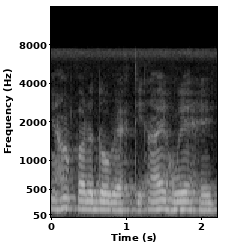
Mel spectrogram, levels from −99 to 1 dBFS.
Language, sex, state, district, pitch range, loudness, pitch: Hindi, male, Bihar, Saharsa, 135-150 Hz, -31 LUFS, 145 Hz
